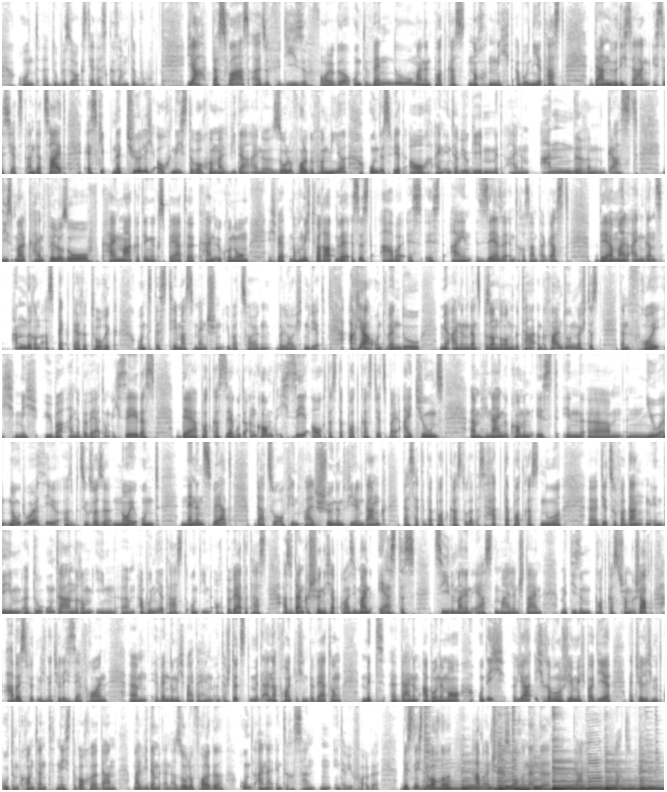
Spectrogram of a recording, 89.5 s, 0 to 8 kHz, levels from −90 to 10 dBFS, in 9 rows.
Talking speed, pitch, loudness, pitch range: 170 wpm, 105 Hz, -28 LUFS, 95-120 Hz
